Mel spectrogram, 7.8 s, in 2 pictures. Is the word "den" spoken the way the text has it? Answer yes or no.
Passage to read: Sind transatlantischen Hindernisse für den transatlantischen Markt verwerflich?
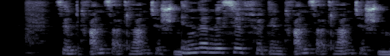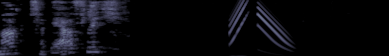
yes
